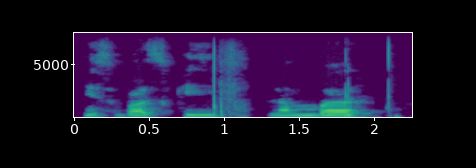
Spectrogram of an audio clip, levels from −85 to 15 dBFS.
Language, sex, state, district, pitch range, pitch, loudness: Hindi, male, Bihar, Saran, 125-145 Hz, 130 Hz, -19 LUFS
